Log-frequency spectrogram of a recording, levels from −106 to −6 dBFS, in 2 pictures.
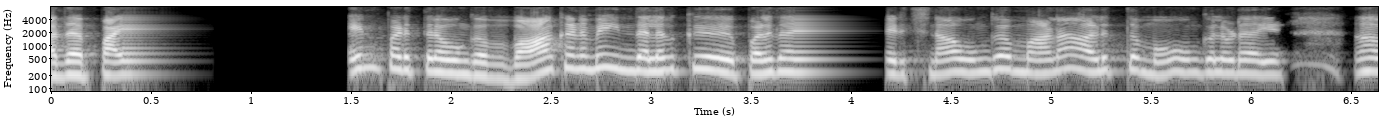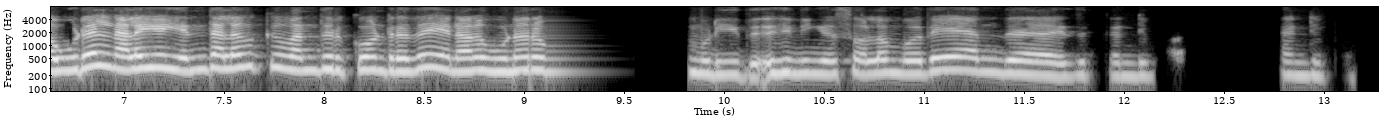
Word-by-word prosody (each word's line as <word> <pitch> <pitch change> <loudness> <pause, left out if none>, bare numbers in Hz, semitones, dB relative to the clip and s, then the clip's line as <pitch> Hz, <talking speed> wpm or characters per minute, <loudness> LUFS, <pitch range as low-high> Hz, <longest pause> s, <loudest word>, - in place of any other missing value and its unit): அதை, 210 +2 +6
பய் 210 +1 +6 1.1
பயன்படுத்துறவங்க 260 -7 +2 0.2
வாகனமே 290 +9 +5
இந்த 265 -1 +2
அளவுக்கு 270 +3 +1 0.2
பழுதாயிடுச்சுன்னா, 240 -1 -1
உங்க 250 +4 0
மன 235 +5 0
அழுத்தமும், 250 -3 -2
உங்களோட, 235 -1 -2 0.6
அ, - - +1 0.2
உடல் 325 +4 +2
நலையும் 290 +1 +3
எந்த 280 +3 -6
அளவுக்கு 315 +1 -3
வந்திருக்கும்ன்றதை 270 +1 -2
என்னால 255 0 -1
உணர 270 +1 -1 0.8
முடியுது. 215 -3 -8 0.2
நீங்க 225 -1 -6
சொல்லும் 230 +1 -5
போதே 245 +5 -3 0.2
அந்த 240 -2 -7 0.3
இது. 205 - -14 0.2
கண்டிப்பா 200 0 -15 0.5
கண்டிப்பா. 205 -2 -15
245 Hz, 120 wpm, -19 LUFS, 225-275 Hz, 1.1 s, அதை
